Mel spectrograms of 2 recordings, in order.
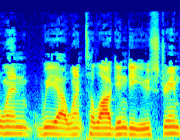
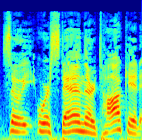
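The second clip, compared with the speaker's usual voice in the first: ordinary talk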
